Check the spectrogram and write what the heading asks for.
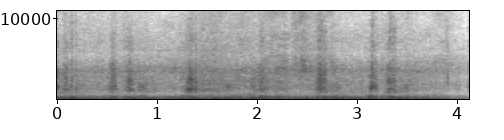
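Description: A pack of 250-class motocross bikes running together on the starting line, a dense steady blur of engines with repeated revs surging through it. It fades out at the end.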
